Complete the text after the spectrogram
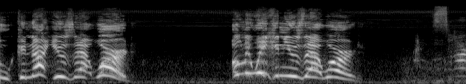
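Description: A man growls and groans loudly, close by.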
